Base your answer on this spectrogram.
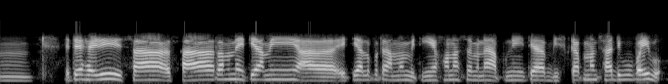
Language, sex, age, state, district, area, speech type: Assamese, female, 30-45, Assam, Charaideo, rural, conversation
